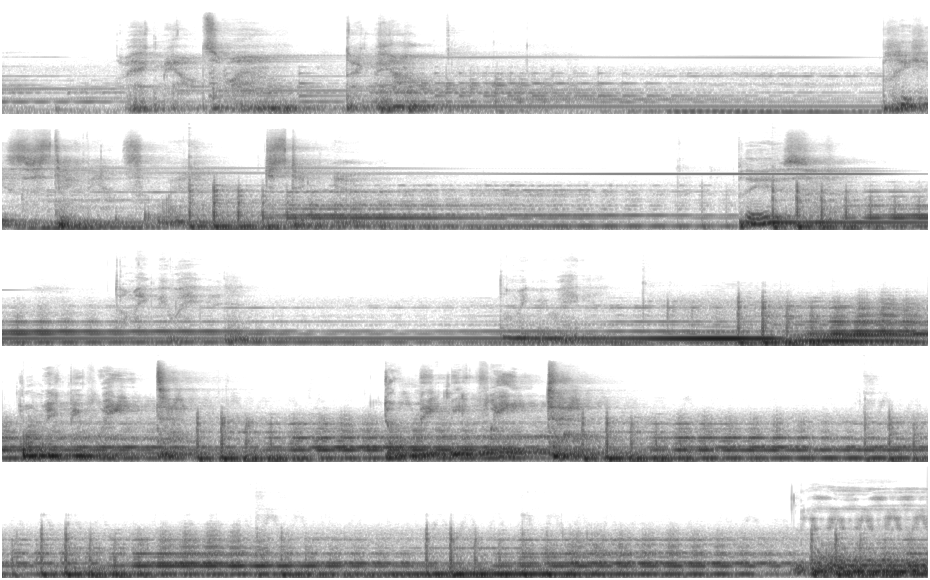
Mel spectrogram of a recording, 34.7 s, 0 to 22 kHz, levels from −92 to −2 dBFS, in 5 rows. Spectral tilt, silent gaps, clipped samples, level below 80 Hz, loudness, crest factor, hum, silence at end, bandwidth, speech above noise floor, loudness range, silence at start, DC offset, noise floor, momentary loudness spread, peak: -7.5 dB/octave; none; under 0.1%; -40 dBFS; -26 LUFS; 20 dB; none; 0 s; 12.5 kHz; 24 dB; 15 LU; 0 s; under 0.1%; -51 dBFS; 19 LU; -6 dBFS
